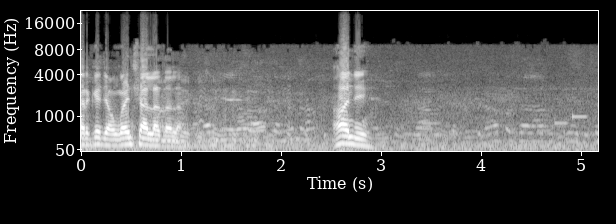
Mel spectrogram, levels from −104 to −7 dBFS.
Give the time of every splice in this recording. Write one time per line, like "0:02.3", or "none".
none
